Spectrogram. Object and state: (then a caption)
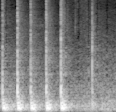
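Solid-sounding laptop casing. Knuckles knock six times on a commercial laptop casing, giving short, dull, low thuds with very little ring, the last knock softer. The casing sounds solid, more solid than a consumer laptop.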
